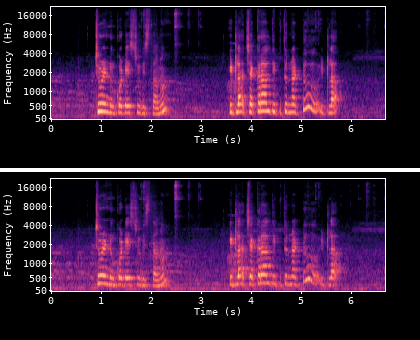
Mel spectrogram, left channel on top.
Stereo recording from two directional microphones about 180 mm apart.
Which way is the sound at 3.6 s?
50° left (ahead or behind).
